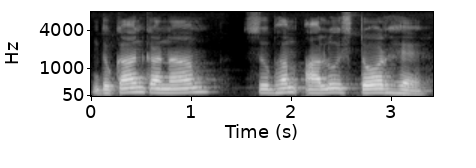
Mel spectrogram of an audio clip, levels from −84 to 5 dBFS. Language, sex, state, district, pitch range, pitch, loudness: Hindi, male, Arunachal Pradesh, Longding, 130-150 Hz, 140 Hz, -15 LUFS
